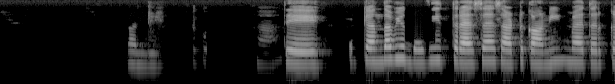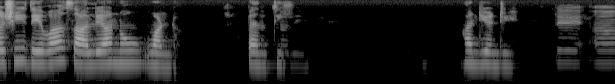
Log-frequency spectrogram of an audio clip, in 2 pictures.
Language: Punjabi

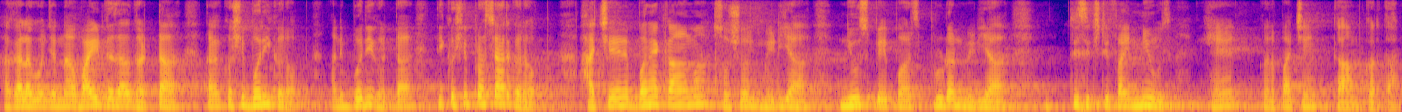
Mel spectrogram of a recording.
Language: Konkani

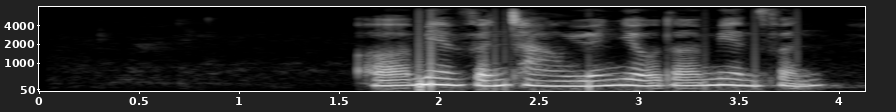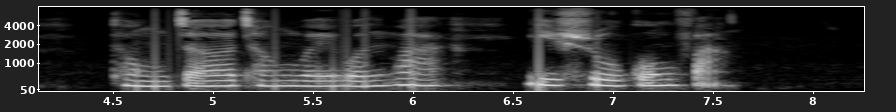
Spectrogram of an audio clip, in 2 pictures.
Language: Chinese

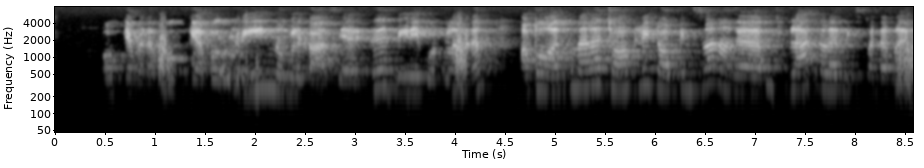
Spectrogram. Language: Tamil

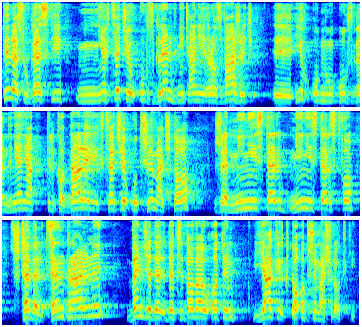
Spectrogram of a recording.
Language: Polish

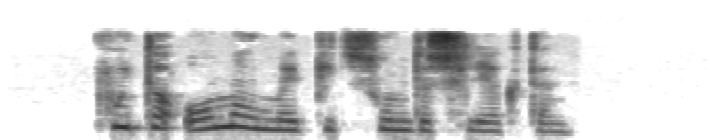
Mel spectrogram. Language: Mari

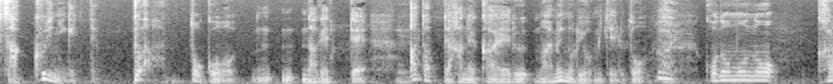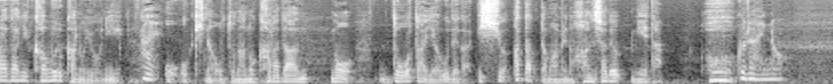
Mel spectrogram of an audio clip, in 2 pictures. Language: Japanese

